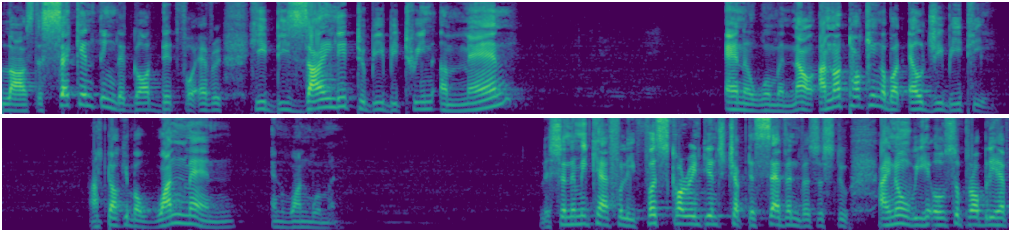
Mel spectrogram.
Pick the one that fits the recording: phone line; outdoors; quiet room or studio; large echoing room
large echoing room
